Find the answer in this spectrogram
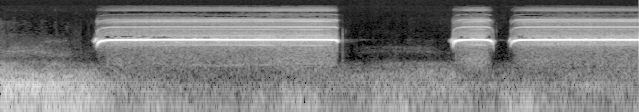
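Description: A whistle blown in three steady, level-pitched blasts, long, short, long, to call back a dog that has run off after sheep.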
